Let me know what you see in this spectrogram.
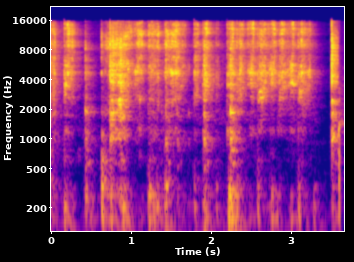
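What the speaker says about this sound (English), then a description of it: "just whiz that together with a fork" A fork whisking potato mash with cream in a bowl, rapid scraping and clattering strokes in quick bursts, close and fairly loud, no voices.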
